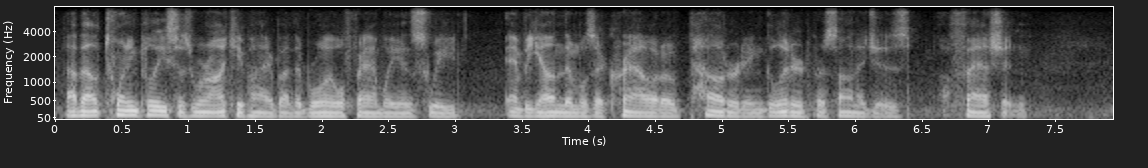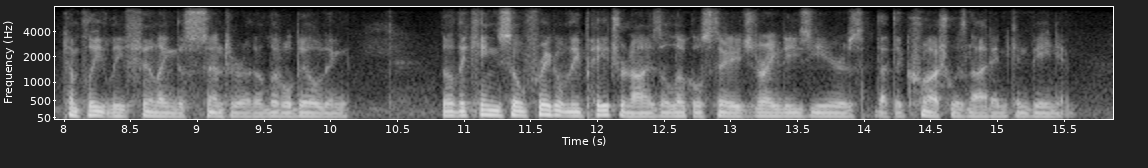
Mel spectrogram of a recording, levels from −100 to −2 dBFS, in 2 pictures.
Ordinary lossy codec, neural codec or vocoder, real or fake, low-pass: Opus, 32 kbps; codec, 16 kHz, 2 kbps, X-Codec, WavLM features, trained on Multilingual LibriSpeech; fake; 7.2 kHz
